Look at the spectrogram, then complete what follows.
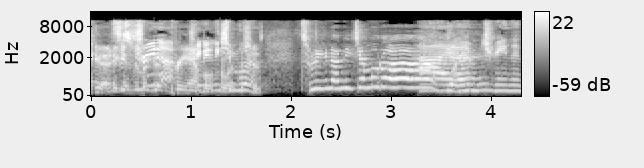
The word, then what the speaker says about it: Nishimura: Like, I pronounce it the way my family has pronounced it my whole life, so it's Nishimura.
